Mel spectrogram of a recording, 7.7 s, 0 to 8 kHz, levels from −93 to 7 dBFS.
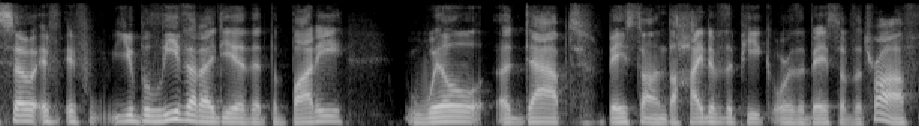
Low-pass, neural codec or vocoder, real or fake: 7.2 kHz; none; real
